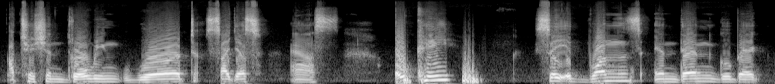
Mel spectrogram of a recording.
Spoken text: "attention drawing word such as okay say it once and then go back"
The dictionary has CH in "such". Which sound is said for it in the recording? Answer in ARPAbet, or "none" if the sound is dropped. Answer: S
